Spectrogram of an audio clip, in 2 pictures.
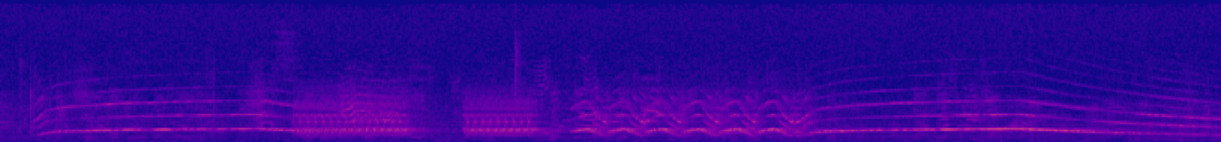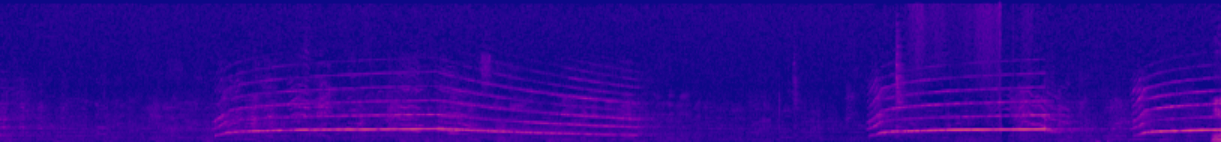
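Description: A police cruiser siren leading a Christmas parade: wailing and yelping tones that rise and fall in long sweeps, loud and close, stopping and restarting several times, with faint crowd noise beneath.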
